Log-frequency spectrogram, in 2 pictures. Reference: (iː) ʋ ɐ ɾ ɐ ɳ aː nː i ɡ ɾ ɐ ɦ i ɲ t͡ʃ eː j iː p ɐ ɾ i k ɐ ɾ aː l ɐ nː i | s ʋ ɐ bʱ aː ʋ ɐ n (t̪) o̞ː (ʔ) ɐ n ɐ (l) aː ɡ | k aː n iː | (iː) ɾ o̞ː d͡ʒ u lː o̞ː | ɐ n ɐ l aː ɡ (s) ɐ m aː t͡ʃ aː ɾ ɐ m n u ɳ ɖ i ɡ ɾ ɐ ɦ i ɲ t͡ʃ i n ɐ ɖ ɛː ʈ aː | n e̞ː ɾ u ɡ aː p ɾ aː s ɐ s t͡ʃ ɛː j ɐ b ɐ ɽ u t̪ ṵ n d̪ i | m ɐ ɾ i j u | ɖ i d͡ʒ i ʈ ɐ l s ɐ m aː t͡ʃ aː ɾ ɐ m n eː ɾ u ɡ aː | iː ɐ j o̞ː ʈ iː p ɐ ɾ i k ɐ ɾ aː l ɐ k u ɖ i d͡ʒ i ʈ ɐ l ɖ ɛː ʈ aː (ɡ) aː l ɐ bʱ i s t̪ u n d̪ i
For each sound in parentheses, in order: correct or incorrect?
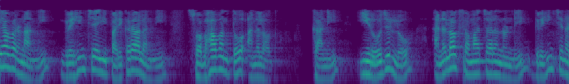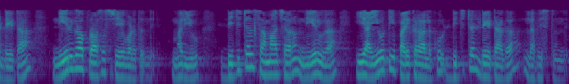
incorrect, correct, correct, correct, correct, correct, correct

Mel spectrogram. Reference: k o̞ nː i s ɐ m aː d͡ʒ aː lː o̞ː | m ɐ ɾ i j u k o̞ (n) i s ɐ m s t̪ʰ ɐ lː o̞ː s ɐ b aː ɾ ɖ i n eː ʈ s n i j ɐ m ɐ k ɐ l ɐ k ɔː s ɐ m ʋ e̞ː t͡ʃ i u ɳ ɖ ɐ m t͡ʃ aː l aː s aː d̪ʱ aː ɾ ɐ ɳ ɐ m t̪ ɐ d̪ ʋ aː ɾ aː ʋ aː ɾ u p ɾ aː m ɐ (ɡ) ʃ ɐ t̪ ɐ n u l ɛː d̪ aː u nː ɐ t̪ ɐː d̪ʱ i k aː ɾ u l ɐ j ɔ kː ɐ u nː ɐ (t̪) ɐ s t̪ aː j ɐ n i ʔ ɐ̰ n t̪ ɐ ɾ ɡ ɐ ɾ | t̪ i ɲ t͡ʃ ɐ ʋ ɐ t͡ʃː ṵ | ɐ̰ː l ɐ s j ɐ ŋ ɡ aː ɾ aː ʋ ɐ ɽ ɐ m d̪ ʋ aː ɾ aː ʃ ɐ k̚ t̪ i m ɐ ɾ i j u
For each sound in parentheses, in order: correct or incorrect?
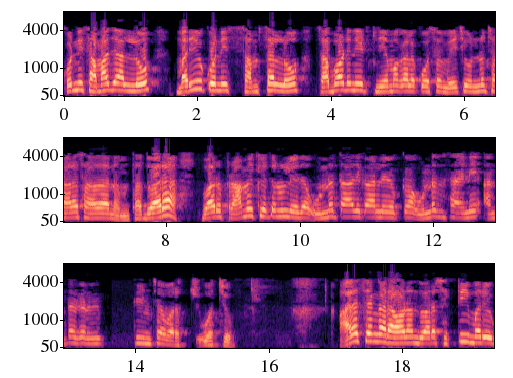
incorrect, incorrect, correct

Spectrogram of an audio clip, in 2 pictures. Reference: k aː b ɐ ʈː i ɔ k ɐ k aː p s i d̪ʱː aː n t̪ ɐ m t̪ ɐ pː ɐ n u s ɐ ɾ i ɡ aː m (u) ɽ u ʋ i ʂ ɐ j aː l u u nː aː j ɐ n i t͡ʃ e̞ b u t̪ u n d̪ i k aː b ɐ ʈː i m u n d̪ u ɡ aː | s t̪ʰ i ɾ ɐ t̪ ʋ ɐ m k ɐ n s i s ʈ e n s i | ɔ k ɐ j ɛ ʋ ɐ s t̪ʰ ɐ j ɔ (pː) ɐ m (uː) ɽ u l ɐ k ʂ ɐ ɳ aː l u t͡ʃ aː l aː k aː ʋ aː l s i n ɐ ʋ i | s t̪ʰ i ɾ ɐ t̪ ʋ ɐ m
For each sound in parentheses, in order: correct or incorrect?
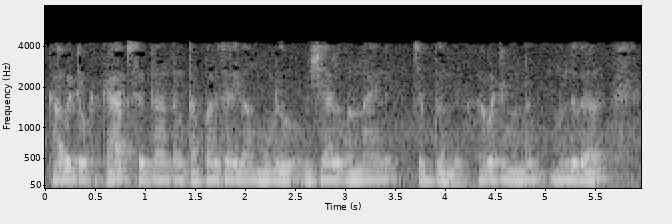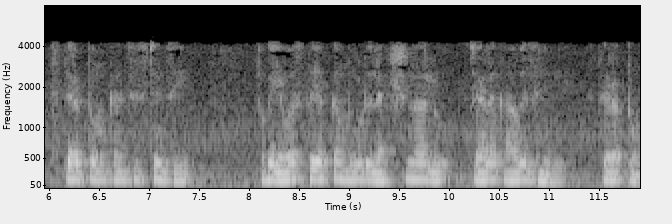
incorrect, incorrect, correct

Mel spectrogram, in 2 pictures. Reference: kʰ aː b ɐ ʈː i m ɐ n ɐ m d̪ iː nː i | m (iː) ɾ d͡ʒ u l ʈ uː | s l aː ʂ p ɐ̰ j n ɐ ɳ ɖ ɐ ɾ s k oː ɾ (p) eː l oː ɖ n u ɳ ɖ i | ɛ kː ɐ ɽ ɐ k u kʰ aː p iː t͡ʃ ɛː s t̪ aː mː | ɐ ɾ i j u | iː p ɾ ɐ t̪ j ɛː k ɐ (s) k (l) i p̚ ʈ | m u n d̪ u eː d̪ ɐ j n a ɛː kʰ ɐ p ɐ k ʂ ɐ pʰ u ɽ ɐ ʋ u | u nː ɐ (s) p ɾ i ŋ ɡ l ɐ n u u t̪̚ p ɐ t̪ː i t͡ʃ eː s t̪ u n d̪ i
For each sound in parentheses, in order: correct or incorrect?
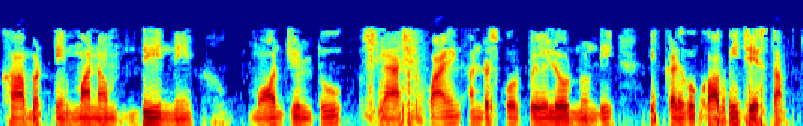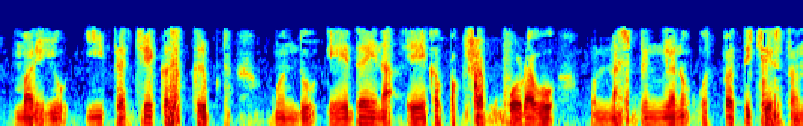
incorrect, correct, correct, incorrect, correct

